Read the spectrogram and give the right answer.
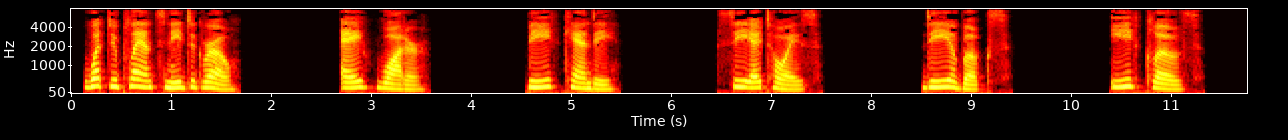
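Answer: A: Water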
